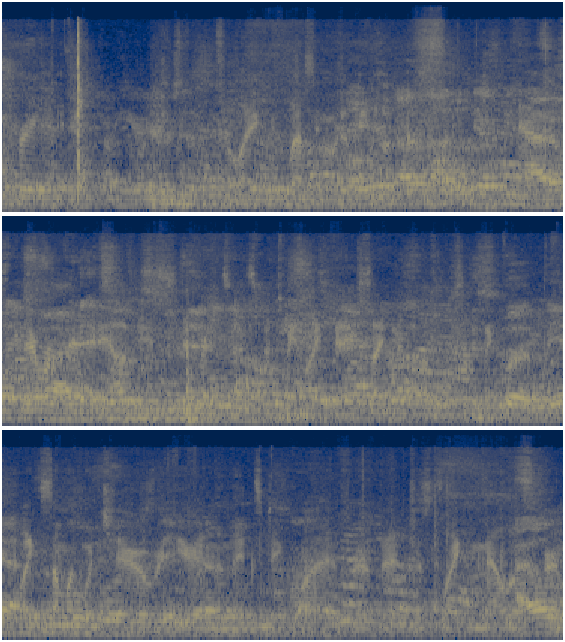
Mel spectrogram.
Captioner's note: general chatter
